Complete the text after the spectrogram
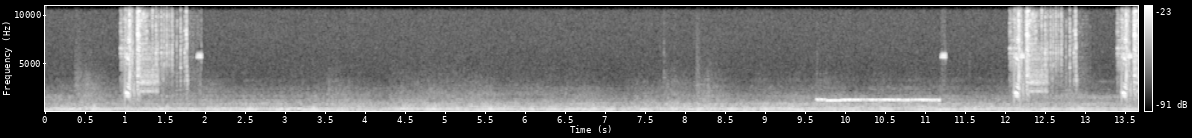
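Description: Short electronic interface sounds chime as menu panels pop open.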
